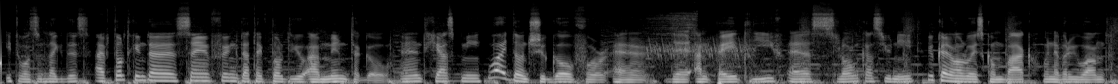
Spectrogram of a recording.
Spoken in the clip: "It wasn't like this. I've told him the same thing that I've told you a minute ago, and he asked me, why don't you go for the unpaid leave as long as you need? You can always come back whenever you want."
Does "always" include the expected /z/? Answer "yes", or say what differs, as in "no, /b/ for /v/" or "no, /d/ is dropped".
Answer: no, /s/ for /z/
